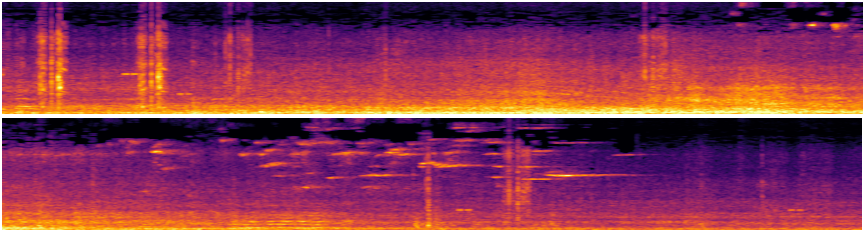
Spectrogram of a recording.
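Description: A road vehicle passing by, growing louder toward the middle and then fading away, with a few light knocks near the start and near the end.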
